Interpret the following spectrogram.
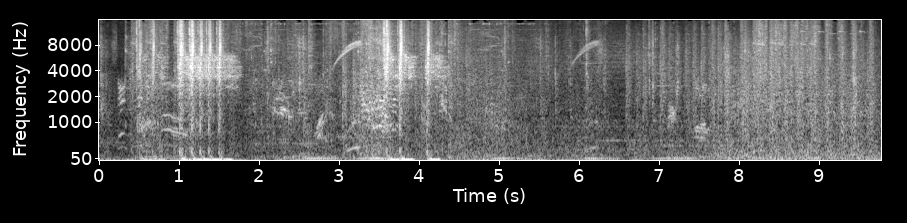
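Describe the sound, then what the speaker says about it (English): Rapid bursts of gunfire from a gun in the video game Borderlands 2 crackle in short clusters amid mechanical clanks and game effects, with a voice talking in the background. "He's shooting at a dead body again."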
